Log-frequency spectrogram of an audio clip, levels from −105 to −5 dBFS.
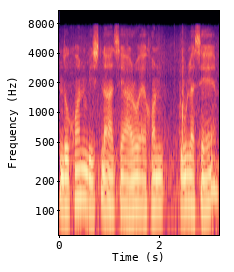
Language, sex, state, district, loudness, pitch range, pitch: Assamese, male, Assam, Kamrup Metropolitan, -16 LUFS, 105-115 Hz, 110 Hz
